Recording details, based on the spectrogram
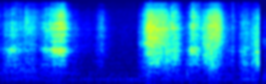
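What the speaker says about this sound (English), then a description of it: "Shall I scrape it?" Old coating scraped off porch tiles with a hand scraper: loud, close, rasping strokes in uneven bursts, a few short scrapes followed by longer harsh drags, with no talk.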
